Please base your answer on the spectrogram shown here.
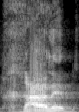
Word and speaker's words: Khalid: to make sure everyone could pronounce my name in Arabic. It was cute. Khalid. Say Kha. Everyone say Kha.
